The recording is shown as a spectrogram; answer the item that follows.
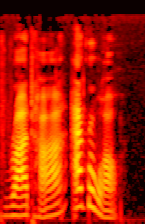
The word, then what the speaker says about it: Radha Agrawal: And then, you guys, I say we go right into this very spiritual interview with Radha Agrawal.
